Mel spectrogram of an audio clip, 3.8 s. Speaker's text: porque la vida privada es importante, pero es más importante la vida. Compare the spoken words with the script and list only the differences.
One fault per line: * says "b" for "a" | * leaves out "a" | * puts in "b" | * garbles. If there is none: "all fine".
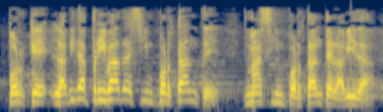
* leaves out "pero es"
